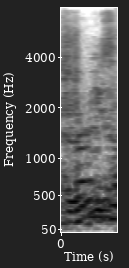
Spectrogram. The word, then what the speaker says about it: жалюзи: Кураж, значит, багаж, жалюзи, да. Многие говорят жалюзи. Да, но жалюзи, потому что во французском правильно ударение на последний слог.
